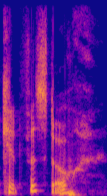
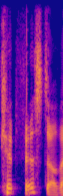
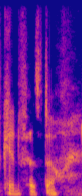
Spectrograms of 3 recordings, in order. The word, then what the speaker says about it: Kit Fisto: I was going to joke about that, but go with Kit Fisto. Then you can say you got fisted when he actually does something. – It's true. And I never pronounce Kit right. It's always Kid. It's always Kid Fisto.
